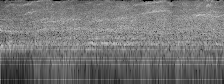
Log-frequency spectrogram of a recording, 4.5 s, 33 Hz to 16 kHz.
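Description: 1/10-scale 2WD short course RC trucks racing, their electric motors whining in high glides that rise and fall with the throttle.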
